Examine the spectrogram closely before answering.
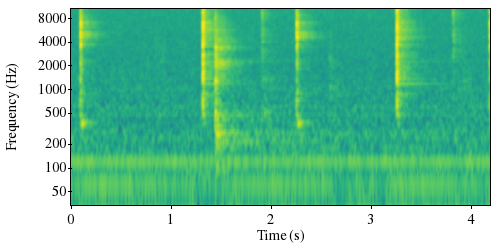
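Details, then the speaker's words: Pioneer SX737 receiver relay bench-tested on about 20 V supply while voltage is raised and lowered: six sharp, crisp clicks about a second apart over a faint hum, relay switching in and out properly, so relay ruled out. "And there, my relay clicked in. I'm bringing the voltage back down, relay click out. Bringing the voltage back up, the relay clicked in again."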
